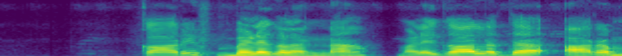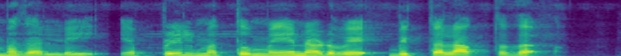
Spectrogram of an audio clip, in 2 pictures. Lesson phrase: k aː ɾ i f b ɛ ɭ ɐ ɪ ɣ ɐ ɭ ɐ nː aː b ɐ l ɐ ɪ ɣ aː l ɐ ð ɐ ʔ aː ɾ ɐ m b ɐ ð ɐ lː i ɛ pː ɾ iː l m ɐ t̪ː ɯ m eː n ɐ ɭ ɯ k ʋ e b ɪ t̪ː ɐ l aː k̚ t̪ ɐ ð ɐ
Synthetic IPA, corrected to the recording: k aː ɾ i f b ɛ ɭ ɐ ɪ ɣ ɐ ɭ ɐ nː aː m ɐ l ɐ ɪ ɣ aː l ɐ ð ɐ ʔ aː ɾ ɐ m b ɐ ð ɐ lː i ɛ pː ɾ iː l m ɐ t̪ː ɯ m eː n ɐ ɽ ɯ ʋ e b ɪ t̪ː ɐ l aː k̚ t̪ ɐ ð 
